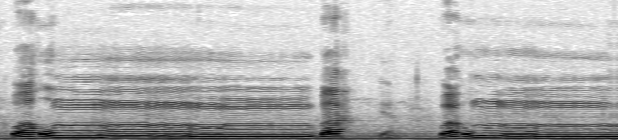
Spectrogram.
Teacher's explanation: Samar artinya mimnya seakan-akan terdengar atau tidak antara dengung dan tidak. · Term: ikhfa syafawi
